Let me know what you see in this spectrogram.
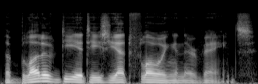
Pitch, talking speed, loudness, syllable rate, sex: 100 Hz, 210 wpm, -16 LUFS, 4.3 syllables/s, male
